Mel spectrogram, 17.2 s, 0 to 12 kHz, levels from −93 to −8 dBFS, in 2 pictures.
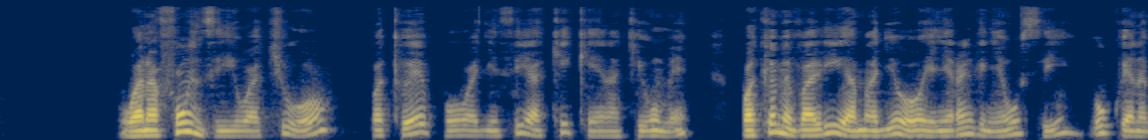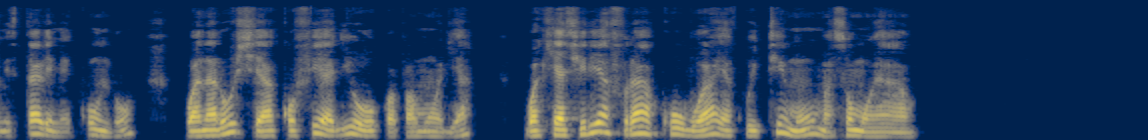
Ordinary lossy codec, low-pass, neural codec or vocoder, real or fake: AAC, 48 kbps; 9.9 kHz; none; real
